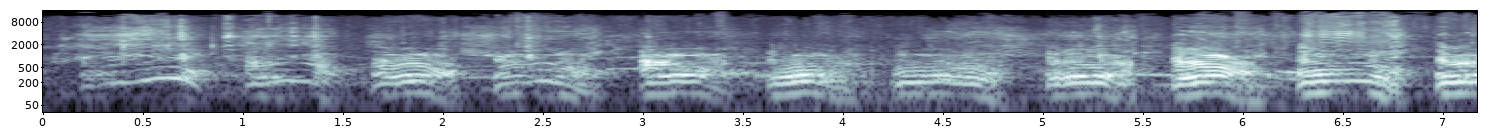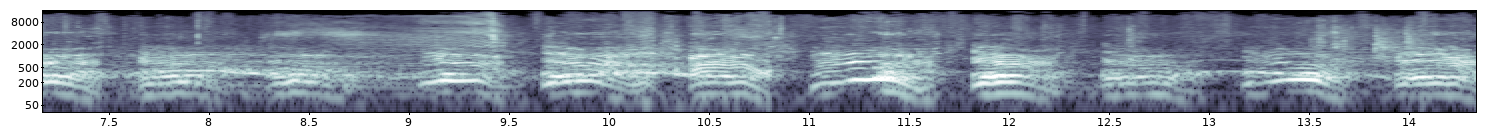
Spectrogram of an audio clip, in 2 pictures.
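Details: Spotted hyena laughing, a maniacal series of short, nasal, arched notes repeated about twice a second for the whole stretch, uneven in loudness, with a few sharper clicks mixed in.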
